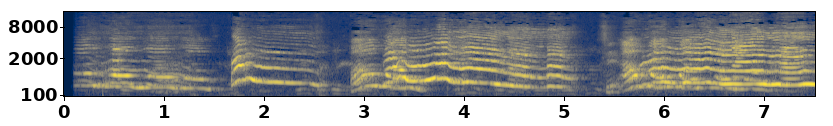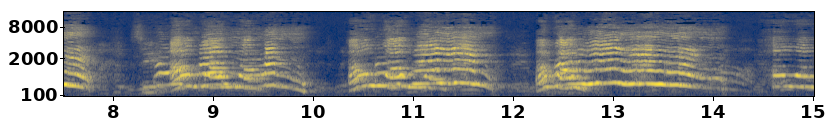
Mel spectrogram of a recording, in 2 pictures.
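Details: Staffordshire Bull Terrier singing its whah whah song: long wavering howled tones in bursts of one to three seconds, each bending up then sliding down, separated by short silences.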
